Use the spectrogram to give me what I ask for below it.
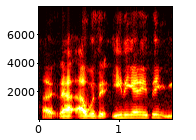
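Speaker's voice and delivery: ordinary talk, nothing marked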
